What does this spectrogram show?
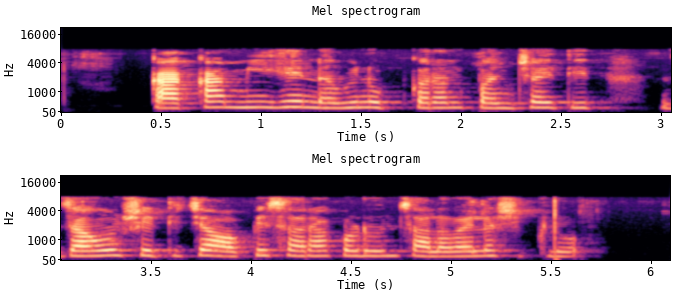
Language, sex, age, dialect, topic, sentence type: Marathi, female, 60-100, Northern Konkan, agriculture, statement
